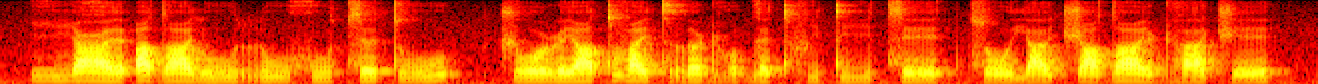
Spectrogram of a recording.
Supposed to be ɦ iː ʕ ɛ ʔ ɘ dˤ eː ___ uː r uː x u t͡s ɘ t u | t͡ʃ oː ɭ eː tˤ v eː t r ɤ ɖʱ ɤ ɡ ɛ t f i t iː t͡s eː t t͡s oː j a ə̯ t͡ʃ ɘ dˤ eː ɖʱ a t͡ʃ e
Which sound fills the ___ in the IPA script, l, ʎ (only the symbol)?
l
